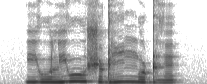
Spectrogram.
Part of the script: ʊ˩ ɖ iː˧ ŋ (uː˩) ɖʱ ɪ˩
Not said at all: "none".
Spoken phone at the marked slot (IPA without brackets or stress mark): u˩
